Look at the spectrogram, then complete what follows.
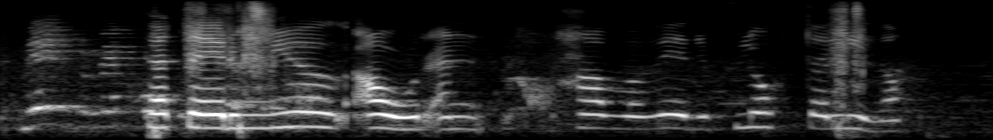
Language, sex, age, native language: Icelandic, male, 11, Icelandic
